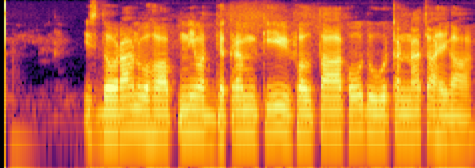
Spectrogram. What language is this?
Hindi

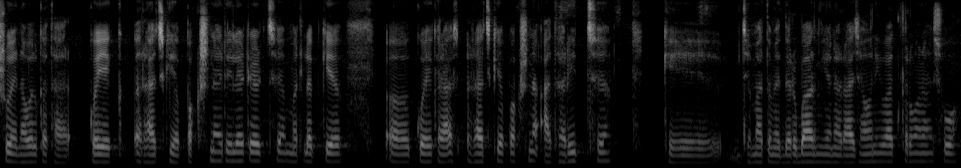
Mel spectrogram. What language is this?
Gujarati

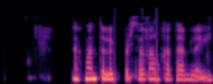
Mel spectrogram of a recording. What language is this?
Pashto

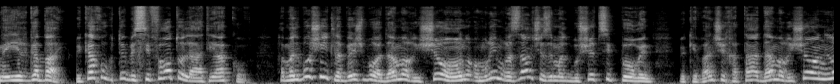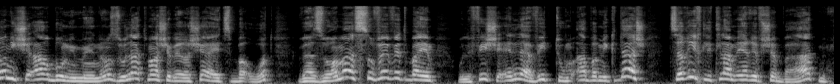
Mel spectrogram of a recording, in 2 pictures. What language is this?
Hebrew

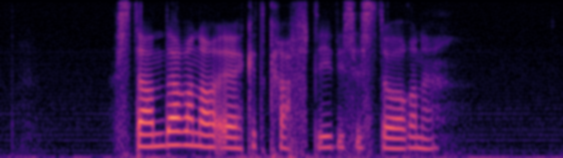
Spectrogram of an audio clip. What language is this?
Norwegian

